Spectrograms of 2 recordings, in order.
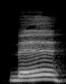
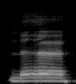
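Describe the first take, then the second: First: The moo is in a higher voice. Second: The moo is in a lower voice.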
